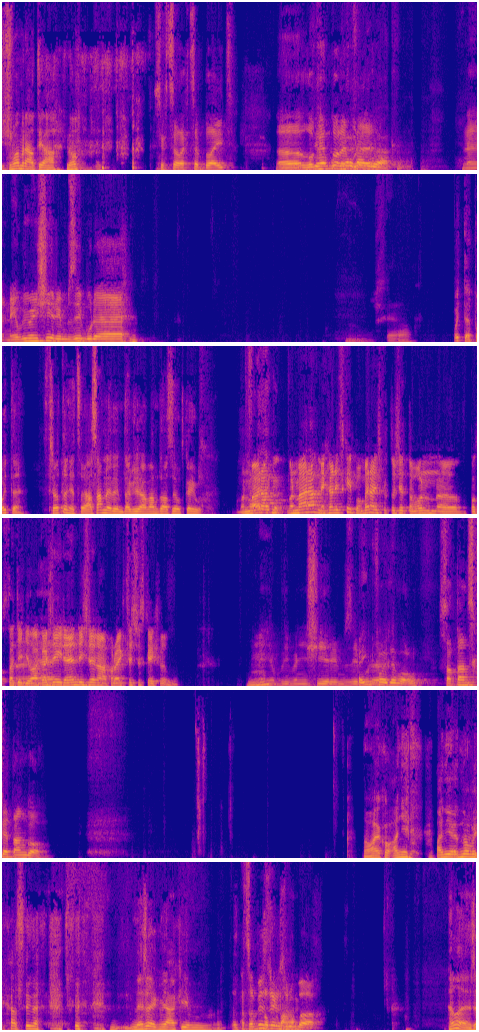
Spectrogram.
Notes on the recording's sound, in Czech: Jsme zpátky na Zoomu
